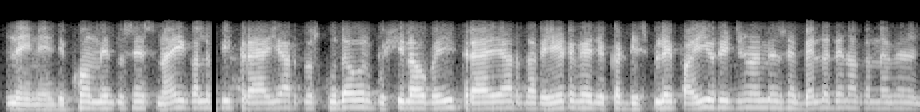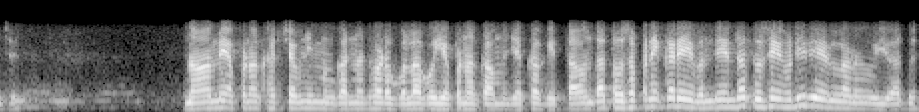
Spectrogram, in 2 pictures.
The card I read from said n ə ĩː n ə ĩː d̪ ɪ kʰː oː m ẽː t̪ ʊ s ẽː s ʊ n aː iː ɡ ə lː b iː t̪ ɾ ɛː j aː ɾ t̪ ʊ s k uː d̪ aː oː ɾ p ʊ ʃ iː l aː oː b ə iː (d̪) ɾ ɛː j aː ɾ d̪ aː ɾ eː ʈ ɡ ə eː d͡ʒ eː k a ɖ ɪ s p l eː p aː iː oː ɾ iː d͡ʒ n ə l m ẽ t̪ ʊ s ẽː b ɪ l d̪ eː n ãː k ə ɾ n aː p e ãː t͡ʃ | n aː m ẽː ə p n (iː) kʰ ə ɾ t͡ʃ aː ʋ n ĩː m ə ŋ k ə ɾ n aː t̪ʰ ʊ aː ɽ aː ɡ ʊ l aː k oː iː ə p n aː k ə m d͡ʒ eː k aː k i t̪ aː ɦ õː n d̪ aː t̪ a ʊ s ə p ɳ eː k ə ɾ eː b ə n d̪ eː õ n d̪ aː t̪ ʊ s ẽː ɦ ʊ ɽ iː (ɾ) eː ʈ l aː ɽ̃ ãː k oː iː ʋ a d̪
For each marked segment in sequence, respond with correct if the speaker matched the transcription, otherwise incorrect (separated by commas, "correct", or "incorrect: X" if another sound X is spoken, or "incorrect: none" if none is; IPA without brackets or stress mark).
incorrect: t̪, incorrect: aː, correct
